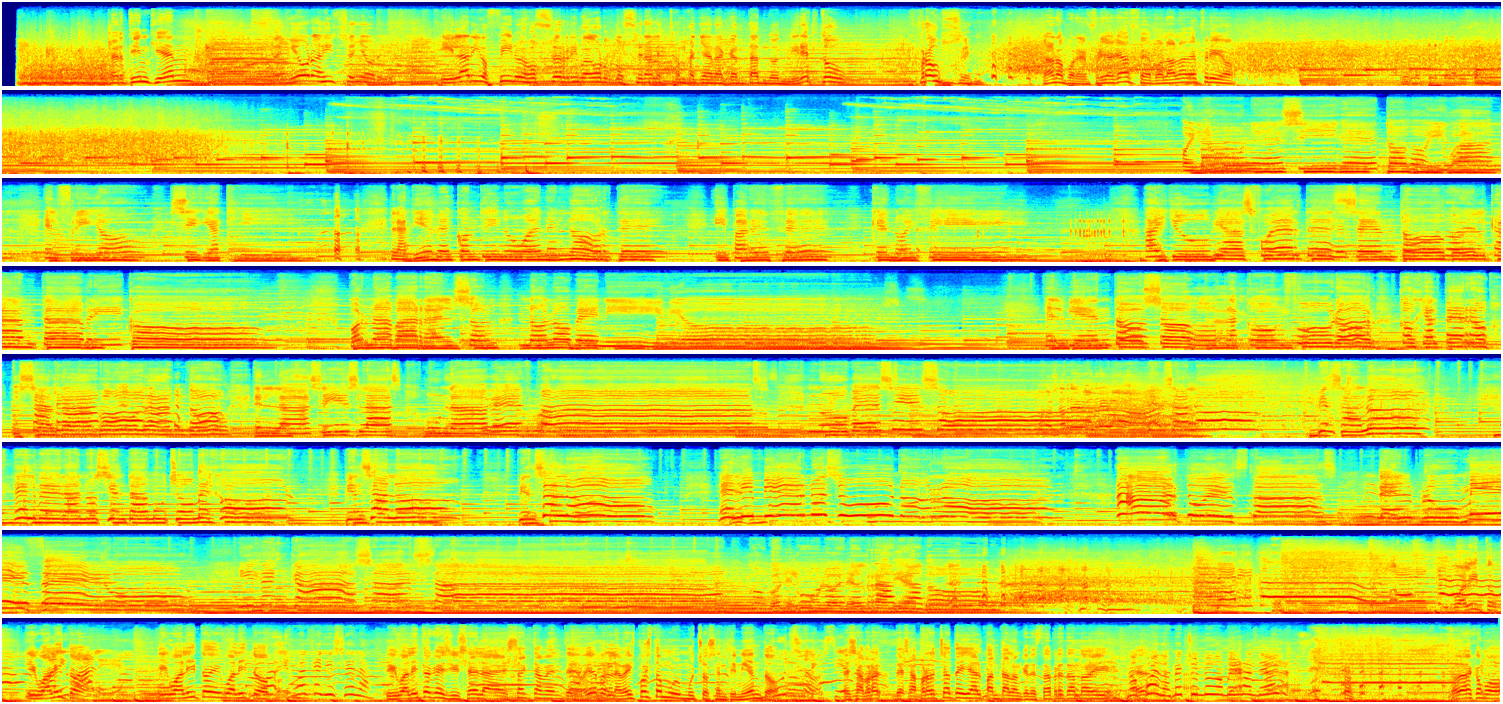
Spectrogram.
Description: una particular versión del popular tema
